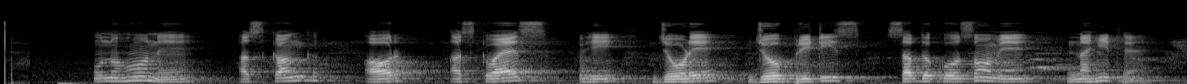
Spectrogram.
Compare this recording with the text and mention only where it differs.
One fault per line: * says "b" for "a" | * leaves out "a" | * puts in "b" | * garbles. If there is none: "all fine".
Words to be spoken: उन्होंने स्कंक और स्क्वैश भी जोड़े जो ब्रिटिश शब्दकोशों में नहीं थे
all fine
